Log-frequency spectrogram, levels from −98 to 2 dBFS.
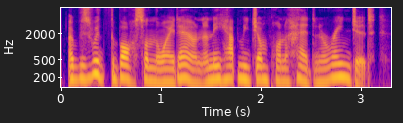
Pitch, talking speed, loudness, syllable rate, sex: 170 Hz, 345 wpm, -18 LUFS, 7.3 syllables/s, female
